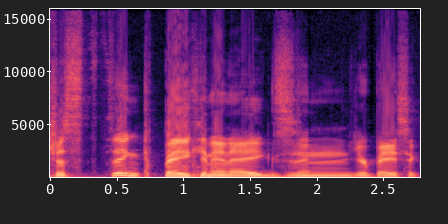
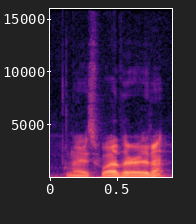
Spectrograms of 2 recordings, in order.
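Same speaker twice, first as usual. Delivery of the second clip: mock small talk; 3 dB quieter, faster than usual. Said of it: "being like".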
